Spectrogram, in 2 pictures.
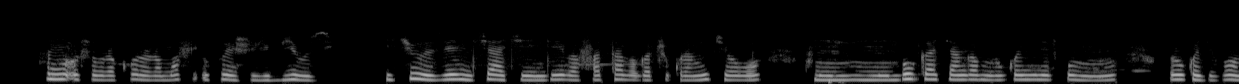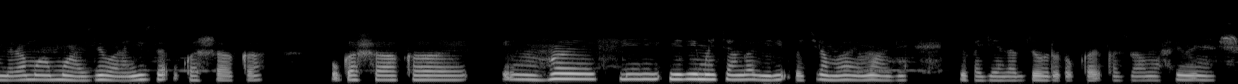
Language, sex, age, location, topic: Kinyarwanda, female, 18-24, Nyagatare, agriculture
